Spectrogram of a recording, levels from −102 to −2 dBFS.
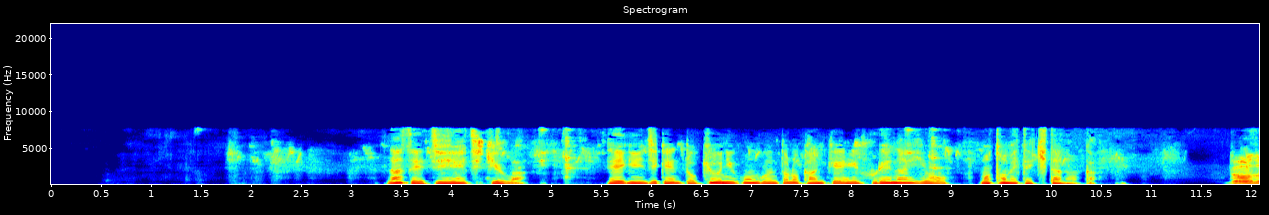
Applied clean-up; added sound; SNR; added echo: neural mask model Resemble Enhance denoiser.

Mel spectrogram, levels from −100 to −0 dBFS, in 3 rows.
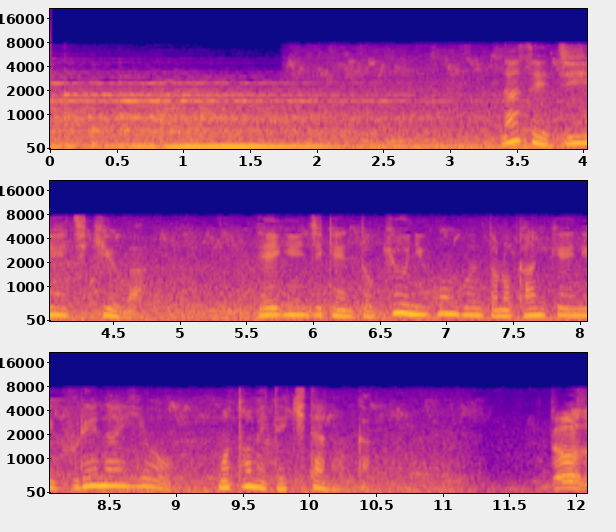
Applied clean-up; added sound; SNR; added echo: none; none; none; none.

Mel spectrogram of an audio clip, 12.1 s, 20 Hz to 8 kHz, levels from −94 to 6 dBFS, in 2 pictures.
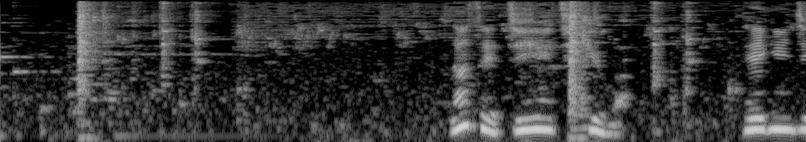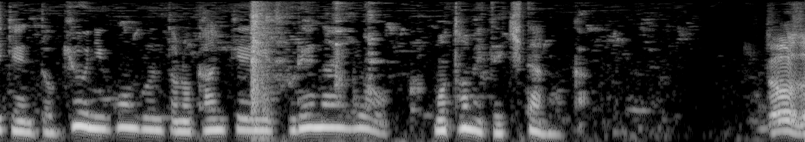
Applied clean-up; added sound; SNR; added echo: classical method Wiener filter.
